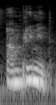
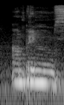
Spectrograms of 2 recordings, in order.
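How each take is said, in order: Both takes have the same delivery.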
